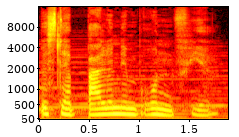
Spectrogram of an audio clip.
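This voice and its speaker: An actress playing a wistful, slighted young woman who narrates a radio play in a measured, intimate way with deliberate pauses. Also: on the low side, steady tone, over music, lightly acted. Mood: wistful, resentful.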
